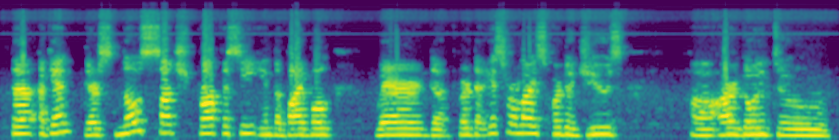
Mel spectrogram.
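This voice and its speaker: A man with a Filipino accent and a high-pitched voice leads a live religious discussion. He talks haltingly, circling back over his phrases as he explains and takes questions. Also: pushed and bright, rough recording. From Philippines. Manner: halting, repeats phrases as he goes.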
